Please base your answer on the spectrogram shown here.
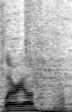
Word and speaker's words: Flareon: maybe a little more once he evolves into Flareon thank you now I will never mispronounce it again I've saved it there we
